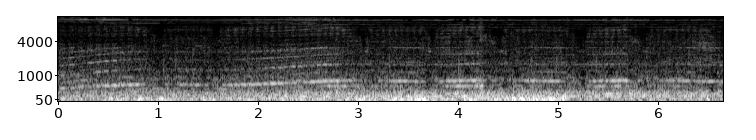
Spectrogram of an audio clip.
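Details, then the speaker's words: Evo electric golf cart, second cart, plastic cover on battery/controller: mid-pitched motor whine over road rumble that oscillates on and off with throttle on acceleration and deceleration; abnormal, not a normal whine. "All right, same color but different cart. I have the plastic cover on the battery or the controller right now, so it's going to be a little bit quieter, but it's the same issue, noise on deceleration, but this one also makes noise on acceleration too. Not a normal whine, you'll actually hear it oscillate on and off."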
